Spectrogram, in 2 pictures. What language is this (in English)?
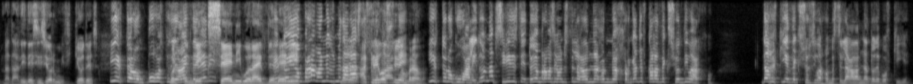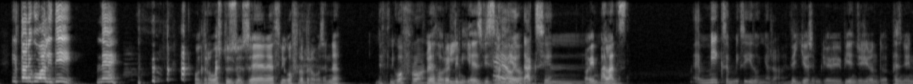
Greek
